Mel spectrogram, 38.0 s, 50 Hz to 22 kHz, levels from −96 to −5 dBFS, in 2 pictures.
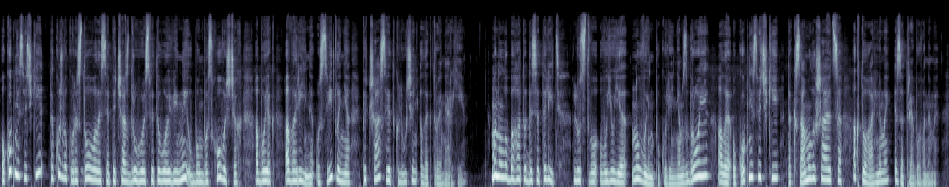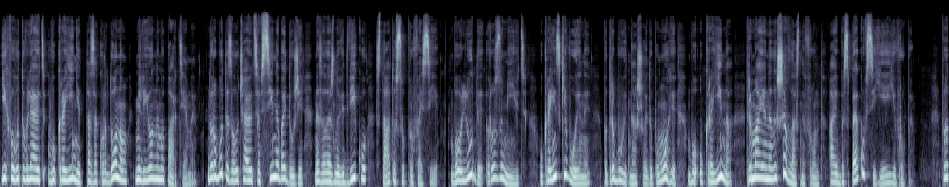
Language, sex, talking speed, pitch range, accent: Russian, female, 120 wpm, 160-235 Hz, native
